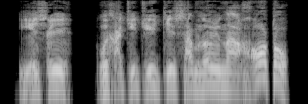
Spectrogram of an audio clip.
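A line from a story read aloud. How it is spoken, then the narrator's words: Shouting. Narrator (Russian): крикнул Мохнач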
